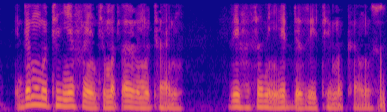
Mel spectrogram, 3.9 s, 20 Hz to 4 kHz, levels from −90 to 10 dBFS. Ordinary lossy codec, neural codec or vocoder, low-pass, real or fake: AAC, 32 kbps; codec, 16 kHz, 16 kbps, FreqCodec, smaller model; 3.6 kHz; fake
